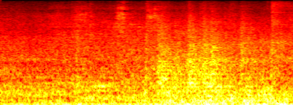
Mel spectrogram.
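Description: Freight detour train passing on the Iowa Northern line, a steady distant rumble of rolling wagons with faint rhythmic rail noise.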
